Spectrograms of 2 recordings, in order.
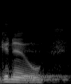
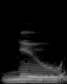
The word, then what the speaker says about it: GNU: print pronounce the name gnu and avoid the various erroneous pronunciations such as new and linux when people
